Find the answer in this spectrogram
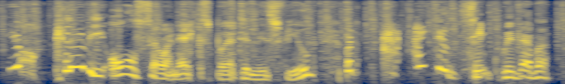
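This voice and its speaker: A man uses a put-on character voice pitched high. He talks at a moderate pace. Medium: read story. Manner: irritable, sharp-edged.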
